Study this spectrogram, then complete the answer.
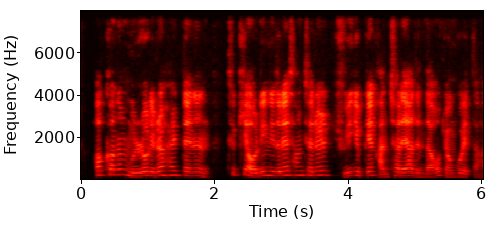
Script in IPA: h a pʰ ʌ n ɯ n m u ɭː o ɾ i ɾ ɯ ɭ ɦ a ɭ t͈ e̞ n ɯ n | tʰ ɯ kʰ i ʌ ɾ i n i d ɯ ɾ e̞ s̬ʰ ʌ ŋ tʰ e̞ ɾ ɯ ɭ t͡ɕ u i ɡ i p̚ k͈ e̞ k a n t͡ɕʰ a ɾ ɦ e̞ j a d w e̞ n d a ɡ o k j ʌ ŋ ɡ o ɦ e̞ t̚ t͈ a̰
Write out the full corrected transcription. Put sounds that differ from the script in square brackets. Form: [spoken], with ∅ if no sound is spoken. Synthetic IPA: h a [kʰ] ʌ n ɯ n m u ɭː o ɾ i ɾ ɯ ɭ ɦ a ɭ t͈ e̞ n ɯ n | tʰ ɯ kʰ i ʌ ɾ i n i d ɯ ɾ e̞ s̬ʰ [a] ŋ tʰ e̞ ɾ ɯ ɭ t͡ɕ u i ɡ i p̚ k͈ e̞ k a n t͡ɕʰ a ɾ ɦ e̞ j a d w e̞ n d a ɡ o k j ʌ ŋ ɡ o ɦ e̞ t̚ t͈ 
